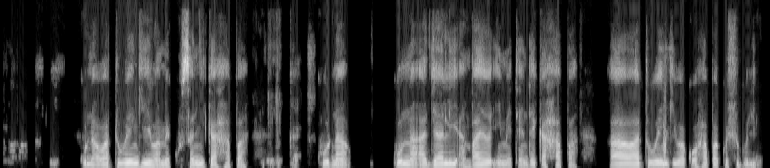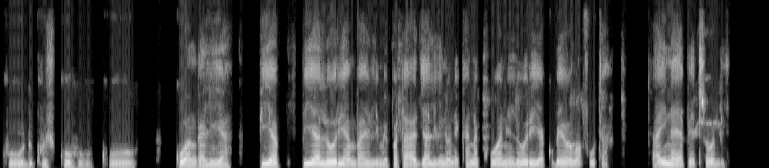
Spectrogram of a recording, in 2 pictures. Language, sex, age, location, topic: Swahili, male, 18-24, Wajir, health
